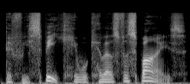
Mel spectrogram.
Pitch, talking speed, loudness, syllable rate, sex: 125 Hz, 315 wpm, -19 LUFS, 5.5 syllables/s, male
